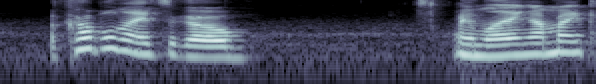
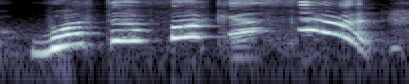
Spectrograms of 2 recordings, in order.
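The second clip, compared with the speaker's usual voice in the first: startled shout. Retold or imitated. Woken on the couch, she shouts at the noise in alarm. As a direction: yell it in sudden alarm.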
